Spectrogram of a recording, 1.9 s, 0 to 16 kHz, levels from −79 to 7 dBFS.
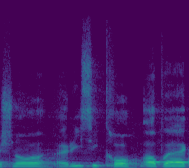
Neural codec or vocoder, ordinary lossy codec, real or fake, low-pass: autoencoder, 48 kHz, 128 numbers a frame, DAC-VAE, trained on Japanese speech; none; fake; 14.4 kHz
